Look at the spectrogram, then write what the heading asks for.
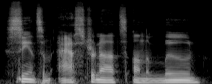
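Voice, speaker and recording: A man co-hosting a show in casual chat, often jumping in with quick reactions. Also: on the low side, steady tone. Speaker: co-host.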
